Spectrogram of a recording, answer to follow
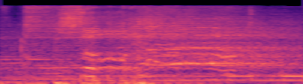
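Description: Live pop ballad played loud through an arena sound system: a drum beat under a woman's voice singing a wavering run. The drums drop out briefly near the end.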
